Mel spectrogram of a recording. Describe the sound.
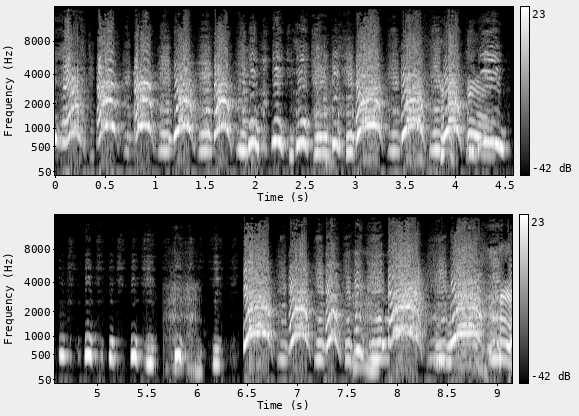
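A voice imitates a screeching mountain monkey, letting out rapid, high-pitched shrieks and chattering hoots in frantic bursts, with a brief breathy lull midway before the loud squealing resumes.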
